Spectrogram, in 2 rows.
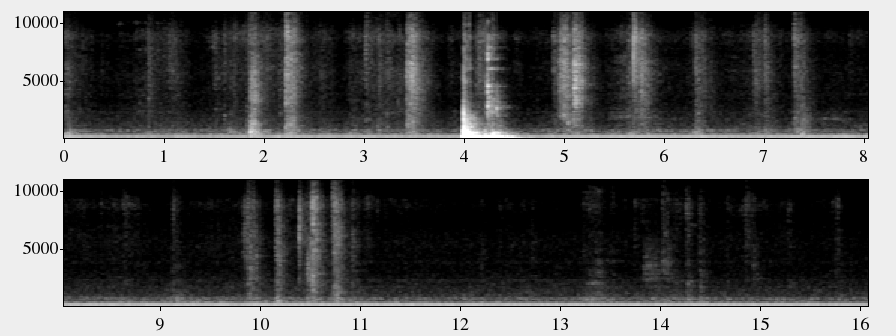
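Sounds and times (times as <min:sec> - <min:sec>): steady low hum: 0:00.1 - 0:16.0
loud knock with clatter: 0:04.0 - 0:04.7.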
